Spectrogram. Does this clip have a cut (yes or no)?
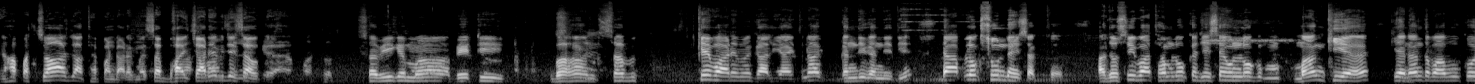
no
